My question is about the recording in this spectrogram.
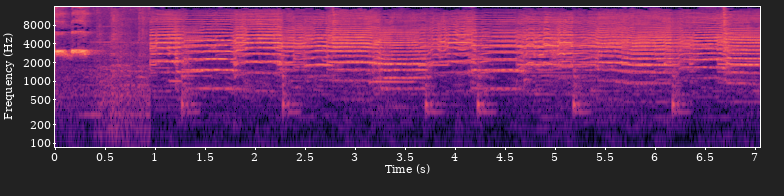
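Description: Suona (Chinese reed horn) processional music: a reedy, wavering melody of changing notes that comes in about a second in.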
